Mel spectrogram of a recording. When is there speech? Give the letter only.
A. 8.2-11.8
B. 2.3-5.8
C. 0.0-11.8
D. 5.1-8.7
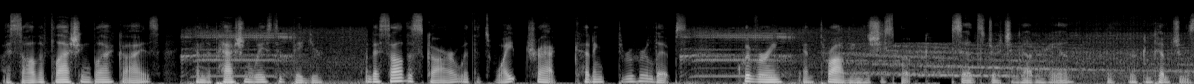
C.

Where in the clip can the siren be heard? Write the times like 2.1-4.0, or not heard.
8.2-11.8.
